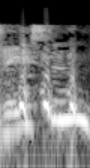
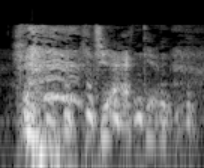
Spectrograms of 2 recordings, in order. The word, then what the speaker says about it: Jacen: Jason coming to play actually you know it's spelled j acen so it is still kind of vibes checking jackin oh my god I certainly hope not oh it's just easy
